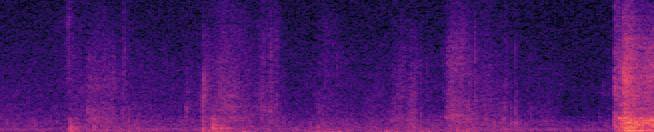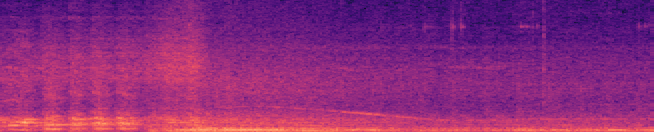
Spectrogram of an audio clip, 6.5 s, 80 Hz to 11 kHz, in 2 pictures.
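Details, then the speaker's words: Citroen XM 3.0 24V V6, hot restart after standing with engine off to heat-soak (previously hard to start and uneven when hot): a few quick cranks, fires at once, smooth even idle on all 6 cylinders; normal hot start. "It starts just right up, and it's running on all 6 cylinders. It's even more smooth."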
